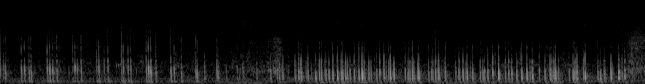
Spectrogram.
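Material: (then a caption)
Mesh, foam. Long nails tap and scratch the mesh fabric upper of an empty white Adidas mesh-and-foam sneaker, then tap its rubber/foam tread sole once it is turned up. The sound is a quiet, rapid run of soft, dry ticks and scratchy rustling, with a warm low-mid body and a faint bright edge. Each tap dies away almost at once.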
